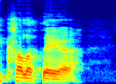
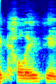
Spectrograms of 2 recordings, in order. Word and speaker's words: Calathea: It would be Calathea if you were pronouncing it closer to the true Latin or Greek. But in English, you could say Calathea. You're just shifting the emphasis.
